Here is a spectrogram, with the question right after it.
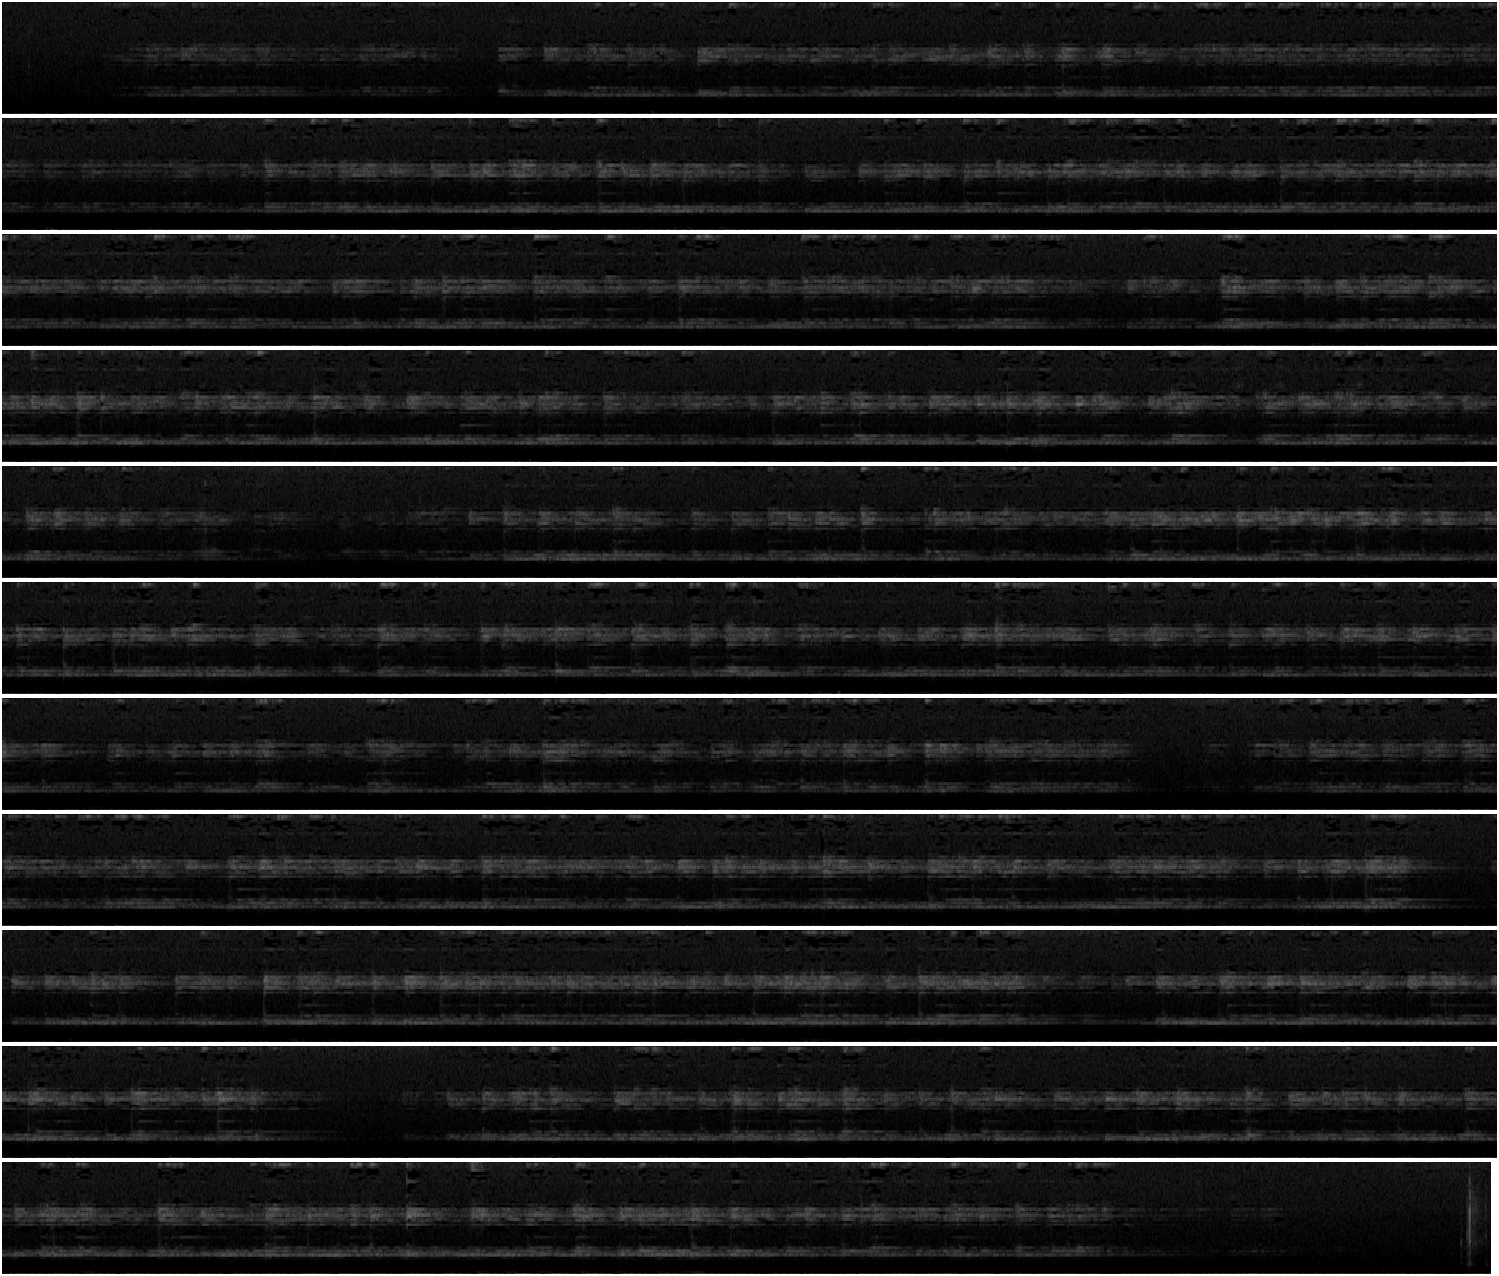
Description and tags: old bulb
Shaking an old lightbulb. A wind-chime like sound.
glass, lightbulb, shake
